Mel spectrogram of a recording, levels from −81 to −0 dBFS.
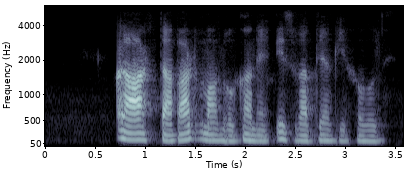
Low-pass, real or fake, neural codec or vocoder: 5.4 kHz; fake; codec, 16 kHz, 0.8 kbps, ZipCodec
